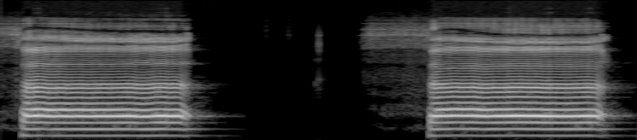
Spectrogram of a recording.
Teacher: زبان کی نوک معمولی سی دانتوں کے درمیان نکال کر آسانی کے ساتھ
